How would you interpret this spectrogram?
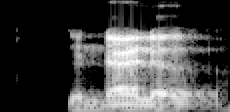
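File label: "gendala", Malay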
